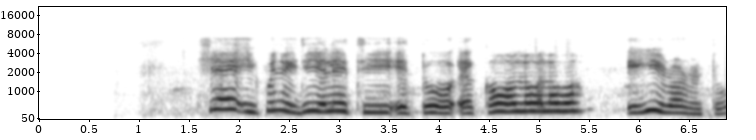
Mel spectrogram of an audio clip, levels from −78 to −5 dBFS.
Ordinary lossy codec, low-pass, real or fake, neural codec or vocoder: none; 7.2 kHz; real; none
